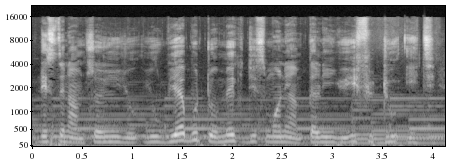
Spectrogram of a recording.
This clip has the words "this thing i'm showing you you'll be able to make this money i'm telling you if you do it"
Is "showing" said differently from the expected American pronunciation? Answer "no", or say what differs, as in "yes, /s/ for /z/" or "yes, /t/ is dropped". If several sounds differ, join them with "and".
yes, /s/ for /ʃ/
